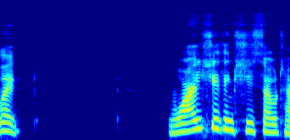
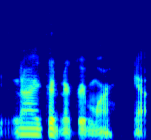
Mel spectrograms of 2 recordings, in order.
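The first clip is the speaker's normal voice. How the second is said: ordinary talk, nothing marked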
